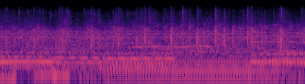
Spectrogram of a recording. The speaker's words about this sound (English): One more time, can you begin to pray and ask God, bless him and clap your hands and worship him this morning?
